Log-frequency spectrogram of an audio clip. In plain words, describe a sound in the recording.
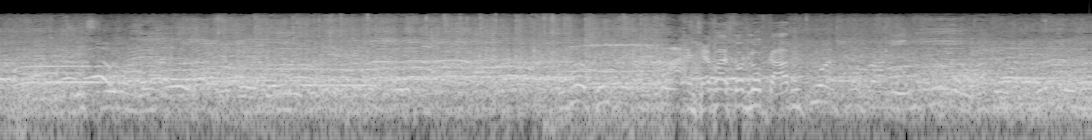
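A crowd of spectators shouts and calls out in a large hall.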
